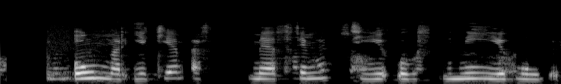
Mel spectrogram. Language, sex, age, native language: Icelandic, female, 13, Icelandic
